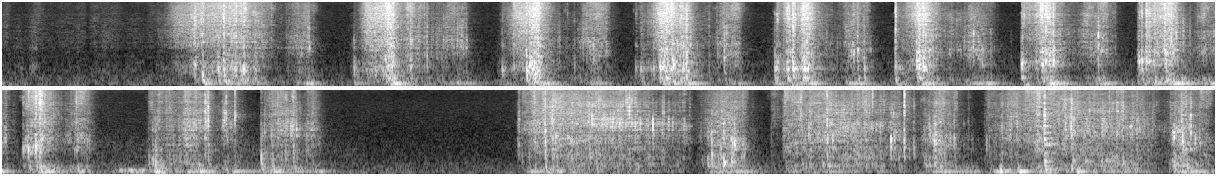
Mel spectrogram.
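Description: Hands pressing and kneading foam-bead slime, the beads crackling and popping in quick crisp clusters with each press. After a short lull a bit past halfway, the crackling comes back denser and more continuous.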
